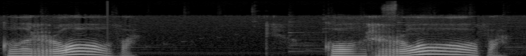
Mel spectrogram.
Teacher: дуже довго ми протягуємо звук О Після звуку р корова саме на другу букву о після звука р і падає наголос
